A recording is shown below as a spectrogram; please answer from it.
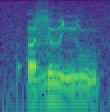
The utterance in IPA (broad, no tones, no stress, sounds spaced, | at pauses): ʔ ʌ ɮ ɯ ɲ u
